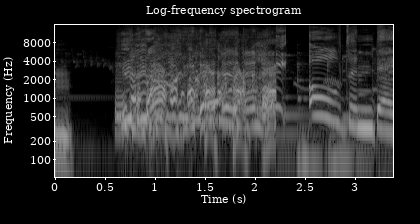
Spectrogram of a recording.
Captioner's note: all laughing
